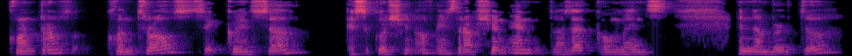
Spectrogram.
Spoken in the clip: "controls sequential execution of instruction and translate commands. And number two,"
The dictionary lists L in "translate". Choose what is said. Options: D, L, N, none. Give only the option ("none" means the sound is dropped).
none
